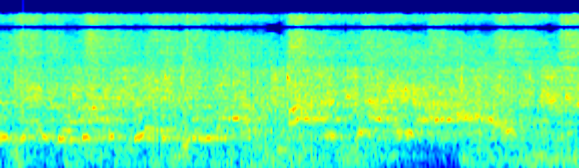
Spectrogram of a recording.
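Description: Live heavy metal band playing loud, with distorted electric guitars, drums and a lead singer half-singing, half-yelling over them. The low end thins briefly about three seconds in.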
